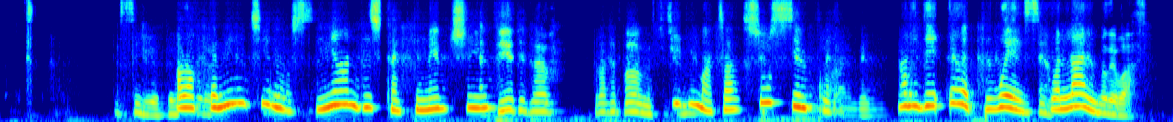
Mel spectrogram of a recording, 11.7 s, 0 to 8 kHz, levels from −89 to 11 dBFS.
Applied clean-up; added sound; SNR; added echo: neural mask model DeepFilterNet 3.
